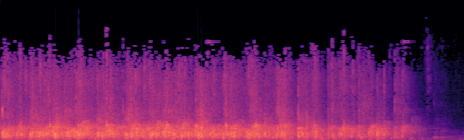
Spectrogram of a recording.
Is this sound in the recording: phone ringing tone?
no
